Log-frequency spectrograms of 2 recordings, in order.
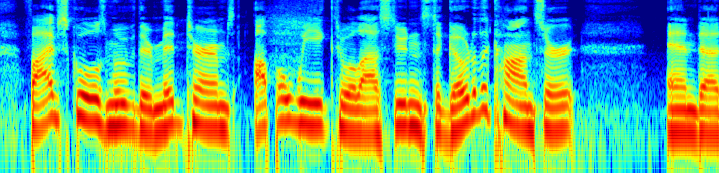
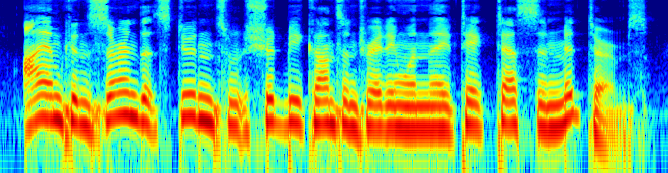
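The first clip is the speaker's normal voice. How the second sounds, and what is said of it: Put-on foreign accent. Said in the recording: “Is that your accent?”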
